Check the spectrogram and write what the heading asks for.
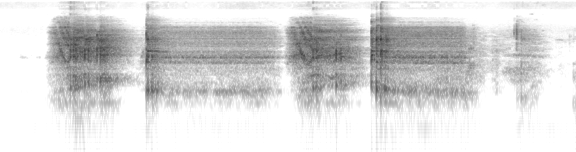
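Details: A physiotherapist imitates a misuse he saw online of a ball-type incentive breathing exerciser (Respiron) at level zero: several loud, harsh, rushing breaths with airy hissing drawn through the device.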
